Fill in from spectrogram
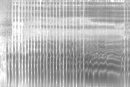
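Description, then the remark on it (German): A dog growls low for about two seconds, starting as a rapid rattling pulse and swelling into a steadier, louder rumbling snarl. No voices are heard. “Ein deutlicheres Zeichen ist zum Beispiel das Knurren.”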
